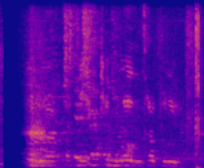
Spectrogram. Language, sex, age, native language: Icelandic, female, 13, Icelandic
